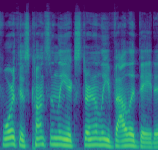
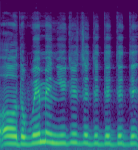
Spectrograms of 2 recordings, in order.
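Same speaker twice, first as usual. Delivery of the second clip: higher, stammering whine of a complaining guy; mock whiny guy; 4 semitones higher than usual. Mocking men who blame women, whiny stammering imitation. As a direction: sneer at him by imitating his stutter.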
